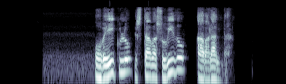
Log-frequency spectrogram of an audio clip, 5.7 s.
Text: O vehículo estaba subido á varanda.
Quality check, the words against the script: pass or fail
pass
